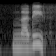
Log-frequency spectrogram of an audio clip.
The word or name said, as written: nariz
